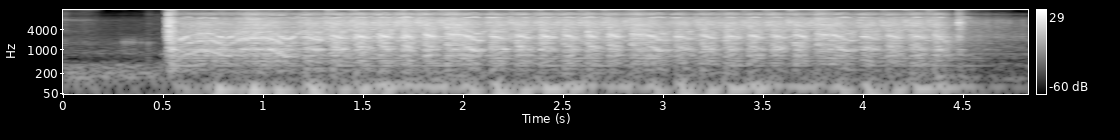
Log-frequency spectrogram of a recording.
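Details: Freshly built Ford Mustang 5.0 V8 with new BBK headers cranks steadily for four seconds at about three beats a second, never catching. Fuel is confirmed but there is no spark: cranks but won't start.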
